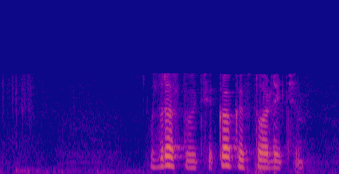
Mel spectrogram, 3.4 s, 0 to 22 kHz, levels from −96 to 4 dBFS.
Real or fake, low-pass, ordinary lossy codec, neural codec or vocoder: real; 7.2 kHz; AAC, 16 kbps; none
